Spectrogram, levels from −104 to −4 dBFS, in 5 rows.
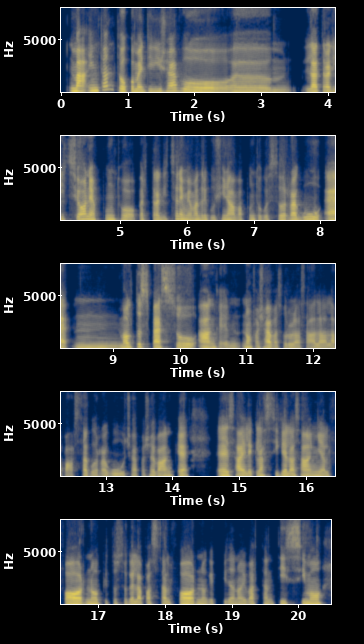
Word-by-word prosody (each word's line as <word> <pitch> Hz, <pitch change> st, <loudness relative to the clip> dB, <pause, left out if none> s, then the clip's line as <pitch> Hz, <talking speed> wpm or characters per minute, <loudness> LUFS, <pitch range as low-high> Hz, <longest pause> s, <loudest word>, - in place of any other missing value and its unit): Ma 240 Hz, -1 st, +9 dB
intanto 265 Hz, -, +2 dB
come 205 Hz, -1 st, +2 dB
ti 210 Hz, +1 st, -9 dB
dicevo, 185 Hz, -6 st, +2 dB
ehm, 175 Hz, -2 st, -4 dB, 0.2 s
la 200 Hz, -1 st, +6 dB
tradizione, 205 Hz, +2 st, +2 dB
appunto, 180 Hz, -1 st, -5 dB
per 180 Hz, 0 st, -9 dB
tradizione 190 Hz, +4 st, -3 dB
mia 175 Hz, -2 st, -2 dB
madre 180 Hz, 0 st, -3 dB
cucinava 170 Hz, 0 st, -4 dB
appunto 175 Hz, 0 st, -11 dB
questo 165 Hz, +2 st, -6 dB
ragù 195 Hz, +2 st, 0 dB
e, 175 Hz, 0 st, +4 dB
mhmm, 180 Hz, -3 st, -7 dB
molto 200 Hz, +5 st, +2 dB
spesso 180 Hz, -5 st, +2 dB
anche 175 Hz, -1 st, +2 dB
n 175 Hz, +1 st, -13 dB
non 190 Hz, +1 st, -2 dB
faceva 175 Hz, -2 st, -1 dB
solo 170 Hz, 0 st, -11 dB
la 160 Hz, -1 st, -5 dB
sal 160 Hz, +1 st, -6 dB
la 165 Hz, -1 st, -3 dB
la 165 Hz, 0 st, -6 dB
pasta 155 Hz, +2 st, -7 dB
col 165 Hz, 0 st, -11 dB
ragù, 165 Hz, 0 st, -8 dB
cioè 165 Hz, 0 st, -11 dB
faceva 170 Hz, 0 st, -5 dB
anche, 175 Hz, 0 st, -1 dB, 0.4 s
ehm, 180 Hz, -1 st, +2 dB
sai 170 Hz, -1 st, +2 dB
le 170 Hz, 0 st, -2 dB
classiche 185 Hz, 0 st, -4 dB
lasagne 175 Hz, 0 st, -1 dB
al 170 Hz, +1 st, -7 dB
forno, 175 Hz, 0 st, +6 dB
piuttosto 180 Hz, 0 st, -17 dB
che 175 Hz, -1 st, -3 dB
la 165 Hz, -1 st, 0 dB
pasta 170 Hz, +1 st, -7 dB
al 170 Hz, +1 st, -5 dB
forno 175 Hz, -2 st, +5 dB
che 170 Hz, +1 st, -14 dB
qui 165 Hz, -, -16 dB
da 165 Hz, -1 st, -6 dB
noi 170 Hz, 0 st, -7 dB
va 160 Hz, -1 st, -3 dB
tantissimo, 185 Hz, +1 st, -3 dB
180 Hz, 160 wpm, -23 LUFS, 170-190 Hz, 0.4 s, Ma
